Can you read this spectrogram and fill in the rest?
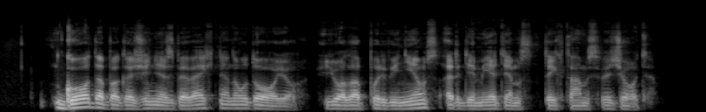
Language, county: Lithuanian, Kaunas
